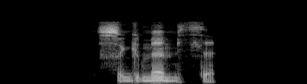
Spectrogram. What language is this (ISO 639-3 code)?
kab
